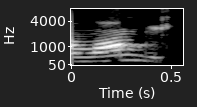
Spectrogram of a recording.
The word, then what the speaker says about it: Langi: The pyramids of Tonga, the Longi. How do you pronounce it? Longi? Oh, I didn't know they called it that. The Langi, yeah.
